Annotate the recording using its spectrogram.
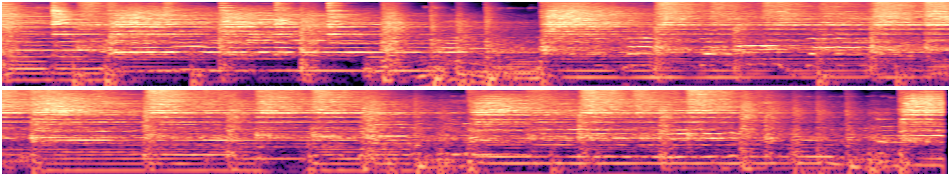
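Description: A rock band playing live in a small room: drum kit with bass drum and cymbals driving a steady beat under an electric bass and sustained pitched notes. The cymbals drop out briefly about four seconds in and again near ten and a half seconds.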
